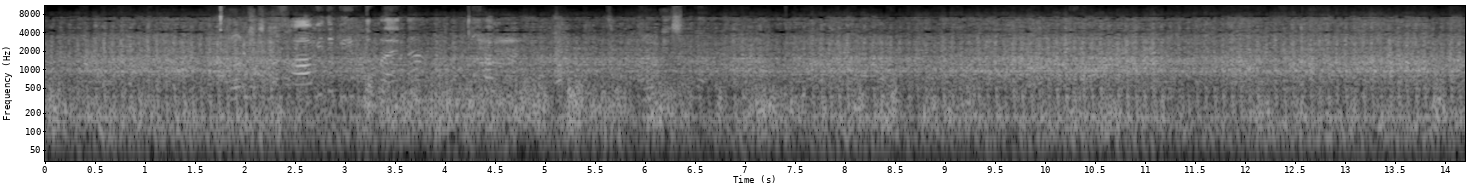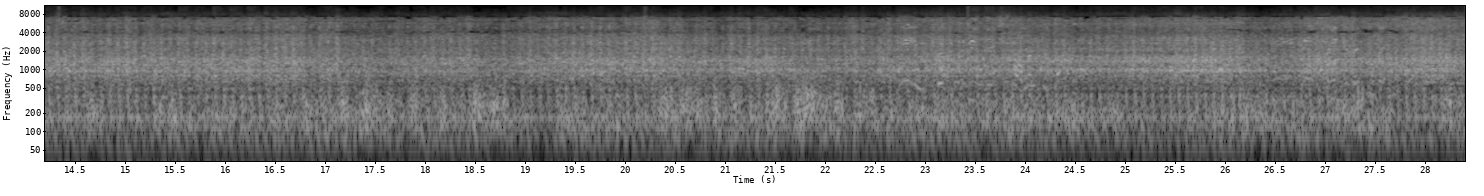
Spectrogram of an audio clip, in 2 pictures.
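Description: A boat engine running steadily at cruising speed, a constant loud drone with a steady hum.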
